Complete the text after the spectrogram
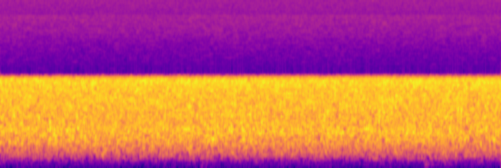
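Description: A shallow stream rushes steadily over rocks close by.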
